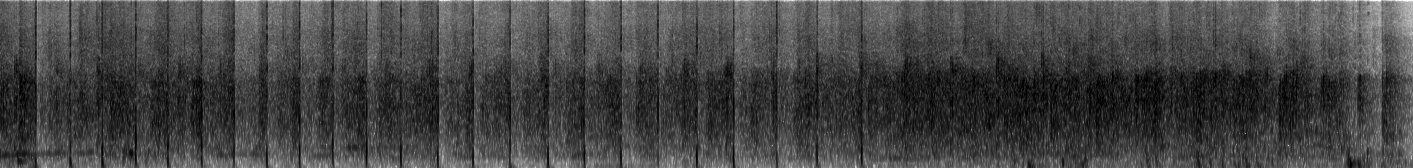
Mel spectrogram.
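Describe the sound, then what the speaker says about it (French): Sustained audience applause at a round-table session of an animal-politics conference held in the National Assembly, dense rapid clapping from a large room lasting throughout and swelling slightly toward the end. "vous devriez peut-être les encourager par des applaudissements nourris pour ce travail."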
